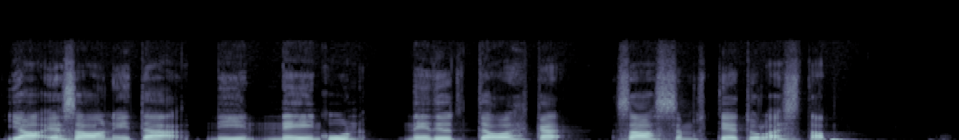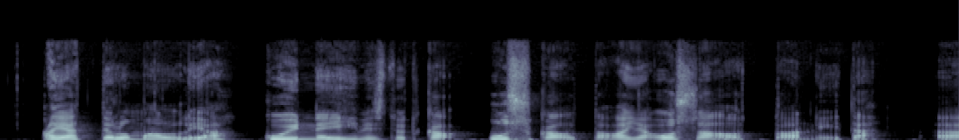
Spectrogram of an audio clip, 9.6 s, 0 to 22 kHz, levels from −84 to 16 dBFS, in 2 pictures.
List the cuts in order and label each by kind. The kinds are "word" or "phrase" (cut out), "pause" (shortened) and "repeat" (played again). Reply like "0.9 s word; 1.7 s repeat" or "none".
0.9 s word; 1.6 s word

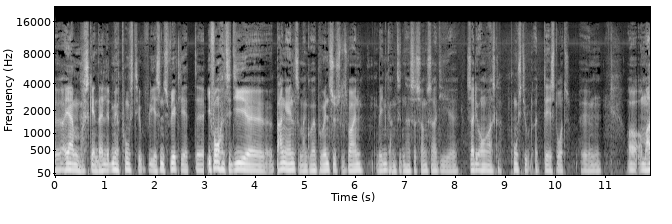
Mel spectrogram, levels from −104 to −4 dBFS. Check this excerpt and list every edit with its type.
3.0 s word; 8.2 s pause

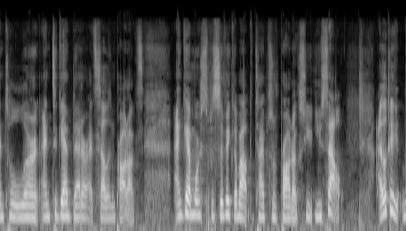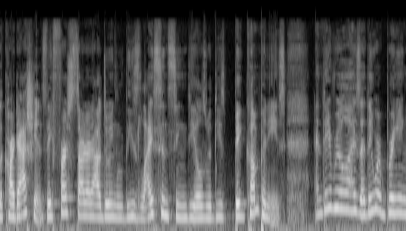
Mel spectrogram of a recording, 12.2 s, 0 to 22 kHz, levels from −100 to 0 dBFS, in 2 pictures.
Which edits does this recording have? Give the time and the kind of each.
4.7 s word

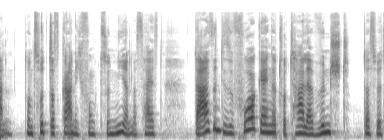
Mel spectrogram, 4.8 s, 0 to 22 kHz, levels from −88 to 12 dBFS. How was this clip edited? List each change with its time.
none

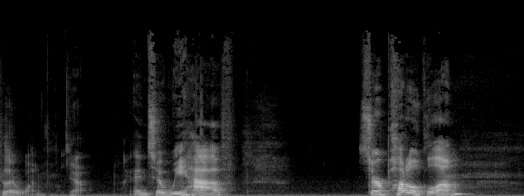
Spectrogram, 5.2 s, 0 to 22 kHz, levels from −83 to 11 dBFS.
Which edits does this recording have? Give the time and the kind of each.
none

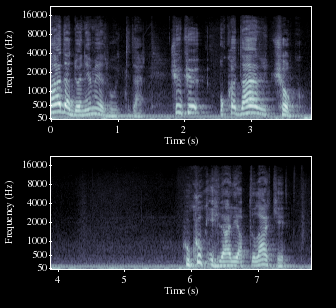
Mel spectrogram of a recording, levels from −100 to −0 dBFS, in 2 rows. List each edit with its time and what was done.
none

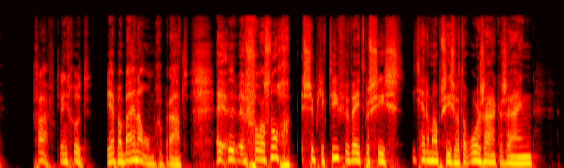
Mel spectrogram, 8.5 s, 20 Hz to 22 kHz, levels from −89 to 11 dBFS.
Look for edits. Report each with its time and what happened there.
1.5 s pause; 3.4 s word; 4.5 s pause; 5.5 s word

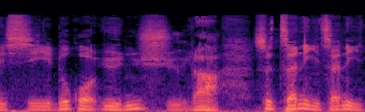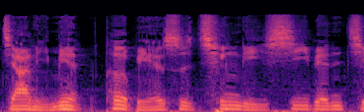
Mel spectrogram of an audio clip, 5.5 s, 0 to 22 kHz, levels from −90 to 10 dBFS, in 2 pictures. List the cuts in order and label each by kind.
none

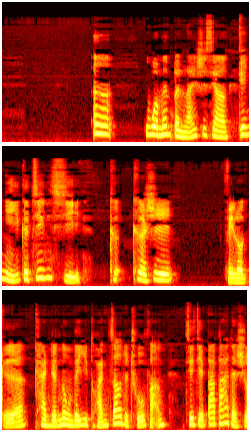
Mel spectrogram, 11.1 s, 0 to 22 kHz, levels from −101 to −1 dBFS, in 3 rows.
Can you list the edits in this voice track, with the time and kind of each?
3.5 s word; 5.6 s pause; 6.4 s pause; 7.9 s pause

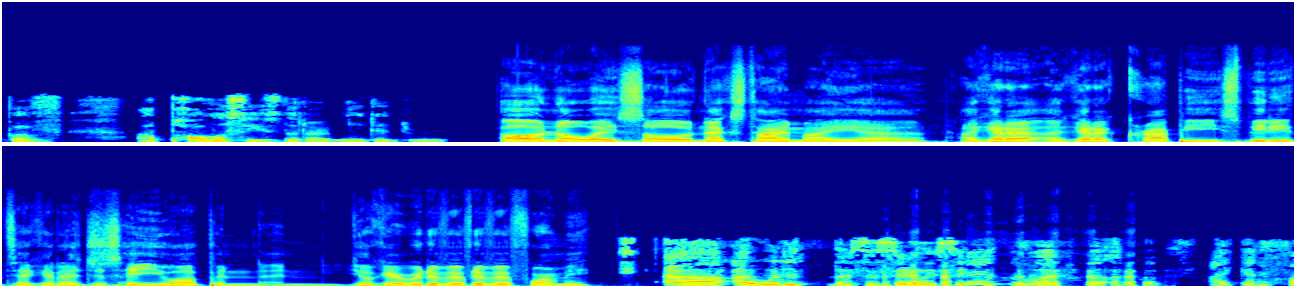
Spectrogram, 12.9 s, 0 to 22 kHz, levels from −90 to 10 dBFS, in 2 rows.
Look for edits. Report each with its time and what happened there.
2.3 s pause; 8.8 s repeat; 11.3 s phrase

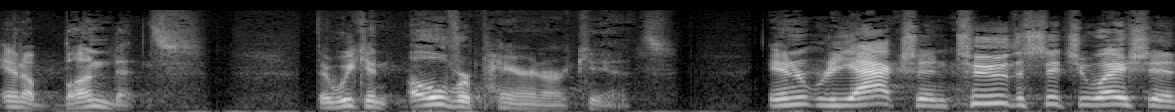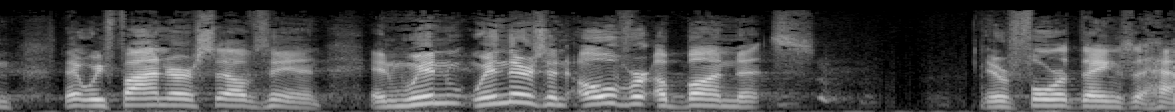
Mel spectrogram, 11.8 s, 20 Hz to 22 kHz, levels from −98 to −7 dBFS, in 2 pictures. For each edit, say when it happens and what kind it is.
none

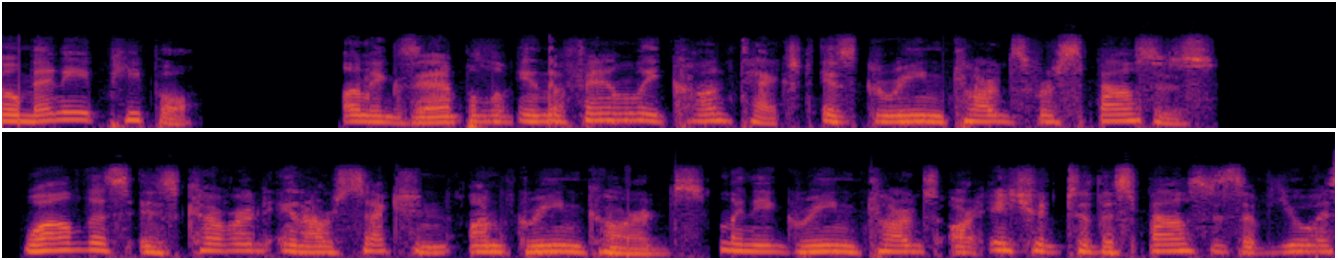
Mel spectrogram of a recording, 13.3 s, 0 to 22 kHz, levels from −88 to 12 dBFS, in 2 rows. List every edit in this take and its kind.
2.5 s word; 9.2 s word; 10.3 s word

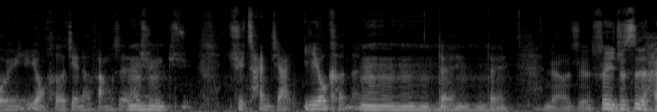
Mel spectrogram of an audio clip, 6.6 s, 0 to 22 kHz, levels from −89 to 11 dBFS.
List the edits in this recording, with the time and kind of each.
none

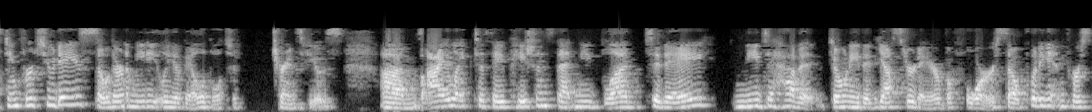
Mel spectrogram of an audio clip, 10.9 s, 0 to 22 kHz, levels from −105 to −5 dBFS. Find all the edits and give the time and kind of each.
1.2 s word; 4.2 s word

